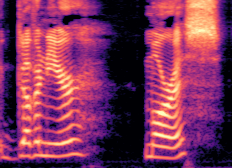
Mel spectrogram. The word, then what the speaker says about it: Gouverneur Morris: his name AB uh his name is pronounced Governor Morris Governor he well Governor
